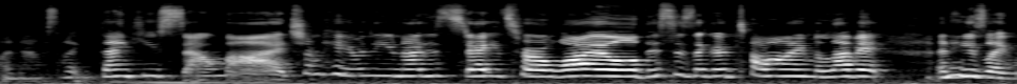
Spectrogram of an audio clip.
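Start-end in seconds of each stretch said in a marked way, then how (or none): 0.7-5.9 higher-pitched fake English accent; put-on English accent. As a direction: lay on a hammed-up English accent. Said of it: "the stronger the accent came".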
